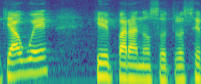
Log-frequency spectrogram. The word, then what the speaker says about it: Yahweh: Son las letras hebreas que traducen, que se pronuncian Yahweh, que para nosotros se pronuncia Jehová.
